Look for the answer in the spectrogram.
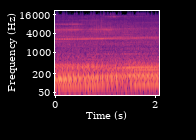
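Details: BMW M3 V8, six-speed manual, abandoned and undriveable: rough, uneven idle with a thin, steady whine on top. Abnormal engine noise; source unknown, could be engine or gearbox.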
